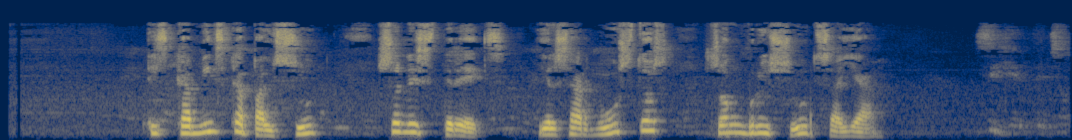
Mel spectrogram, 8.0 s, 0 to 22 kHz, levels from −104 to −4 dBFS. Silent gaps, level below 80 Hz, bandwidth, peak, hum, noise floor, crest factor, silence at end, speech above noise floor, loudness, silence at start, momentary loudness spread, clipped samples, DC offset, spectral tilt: none; -82 dBFS; 11.5 kHz; -10 dBFS; none; -72 dBFS; 20 dB; 0.1 s; 45 dB; -28 LUFS; 1.1 s; 10 LU; under 0.1%; under 0.1%; -3.5 dB/octave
